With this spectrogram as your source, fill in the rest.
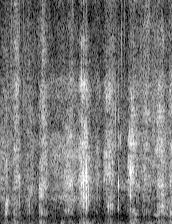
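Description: A big dog makes short whimpering, panting noises in several soft bursts, close by and fairly quiet, with no one talking over it.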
